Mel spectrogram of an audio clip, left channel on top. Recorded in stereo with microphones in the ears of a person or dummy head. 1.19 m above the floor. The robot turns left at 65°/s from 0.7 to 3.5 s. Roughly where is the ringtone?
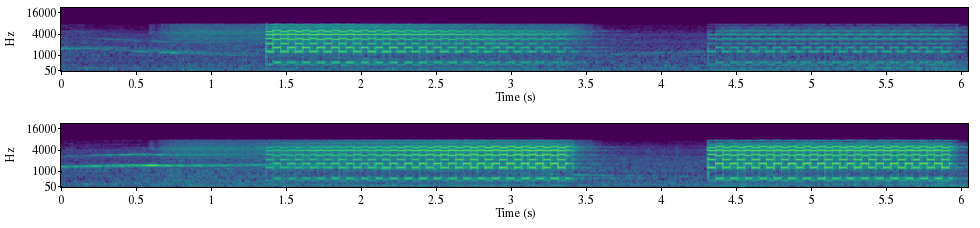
Ahead left.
